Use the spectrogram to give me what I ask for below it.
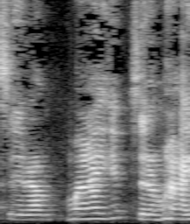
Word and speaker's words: ceramide: Thì như mọi người sẽ biết cái ceramide, Khanh hay đọc theo tiếng Việt của mình là ceramic, thì thực tế là mọi người sẽ hay đọc là ceramide á.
